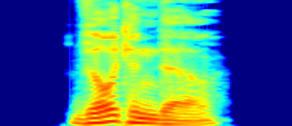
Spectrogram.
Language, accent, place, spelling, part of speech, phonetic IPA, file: German, Germany, Berlin, wirkender, adjective, [ˈvɪʁkn̩dɐ], De-wirkender.ogg
- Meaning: inflection of wirkend: 1. strong/mixed nominative masculine singular 2. strong genitive/dative feminine singular 3. strong genitive plural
